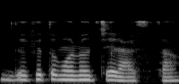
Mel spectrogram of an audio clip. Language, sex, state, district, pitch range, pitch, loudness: Bengali, female, West Bengal, Jalpaiguri, 175-210 Hz, 210 Hz, -25 LUFS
